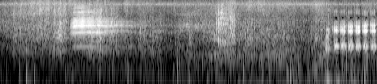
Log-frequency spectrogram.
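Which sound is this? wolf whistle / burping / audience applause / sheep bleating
sheep bleating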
